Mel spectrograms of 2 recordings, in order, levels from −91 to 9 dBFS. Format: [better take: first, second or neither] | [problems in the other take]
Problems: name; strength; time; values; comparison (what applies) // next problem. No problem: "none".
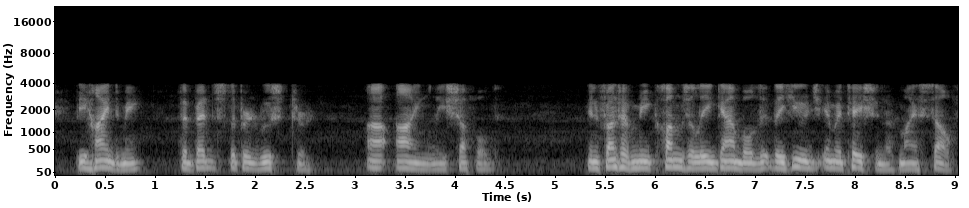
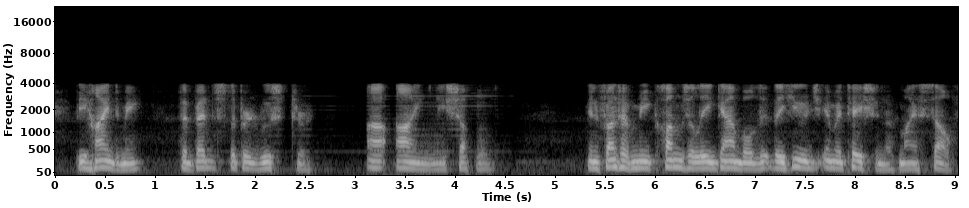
first | noise reduction (neural separator model SepFormer DNS4)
